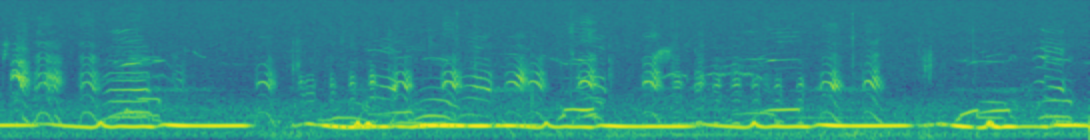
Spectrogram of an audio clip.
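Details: Lesser prairie chicken roosters booming on a lek in the Flint Hills of Kansas, a mating display with confrontations to attract a hen: overlapping low steady hooting drone, broken by rising whoops and sharp cackling notes from several birds.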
